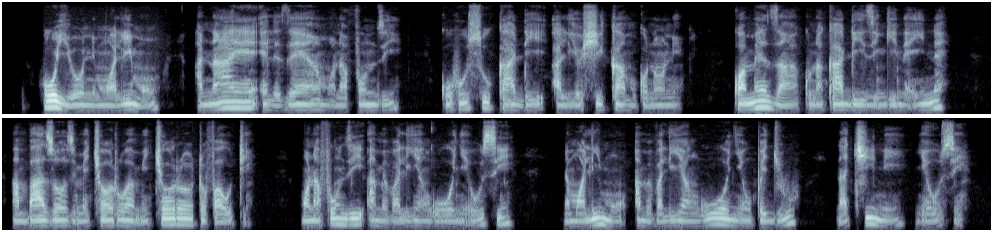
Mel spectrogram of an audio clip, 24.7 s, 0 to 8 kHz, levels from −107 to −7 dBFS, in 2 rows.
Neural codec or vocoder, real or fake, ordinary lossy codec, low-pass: none; real; Opus, 64 kbps; 7.2 kHz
